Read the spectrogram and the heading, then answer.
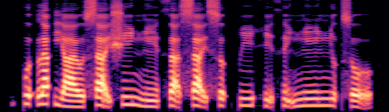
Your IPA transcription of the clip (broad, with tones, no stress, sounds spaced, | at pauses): p ʊ˦ ʔ l ä˦ ʔ j a˨ ʊ̯ sʰ a̰˦˨ ɪ̯ ʃ i˦ ɲ ĩ˨ θ ä̰˦˨ s a̰˦˨ ɪ̯ s ʊ˦ ʔ p i˦ h ḭ˦˨ θ ĩ˦˨ ɲ ĩ˦ ɲ ʊ˦ ʔ s o̰˦˨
